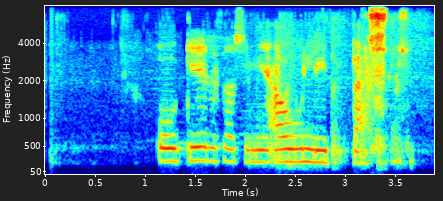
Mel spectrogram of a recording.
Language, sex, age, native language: Icelandic, female, 13, Icelandic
